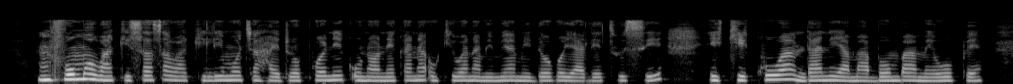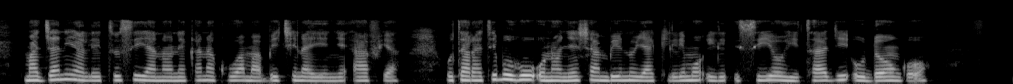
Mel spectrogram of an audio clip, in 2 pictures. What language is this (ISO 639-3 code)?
swa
